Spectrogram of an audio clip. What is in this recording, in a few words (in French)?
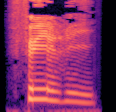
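"féerie", French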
